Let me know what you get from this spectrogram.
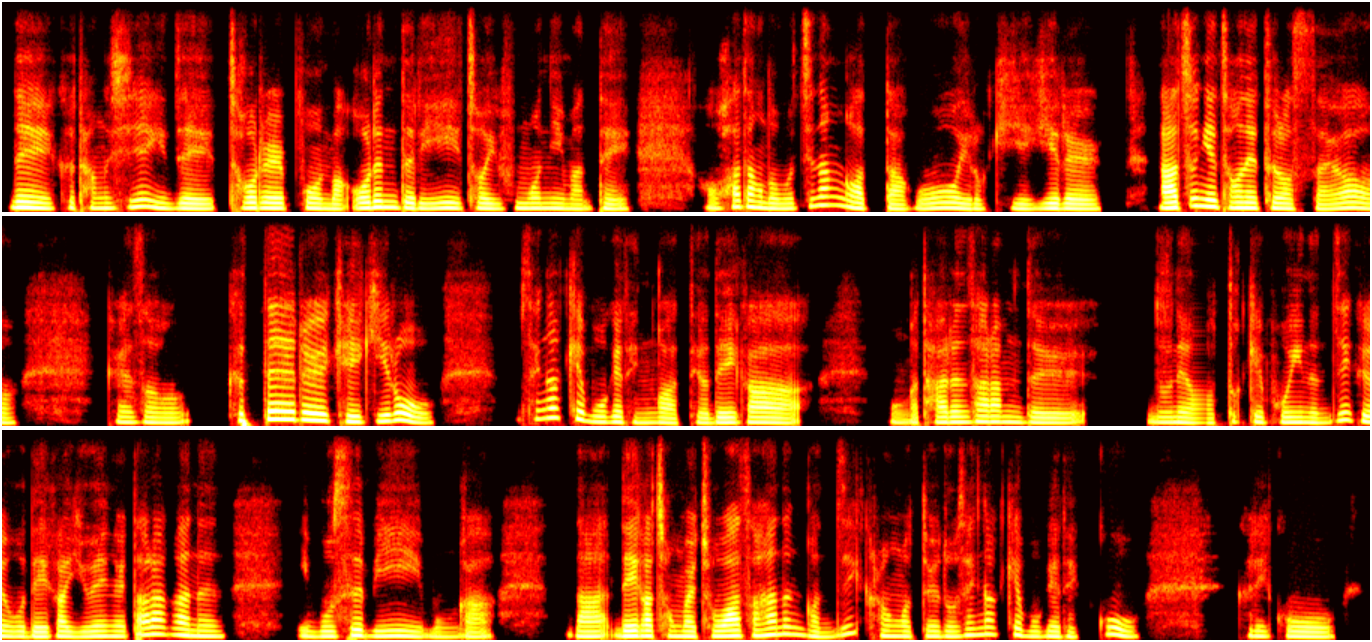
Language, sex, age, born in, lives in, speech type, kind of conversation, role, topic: Korean, female, 25-29, South Korea, United States, conversation, podcast, guest, 유행을 따르시겠어요, 아니면 자신만의 길을 가시겠어요?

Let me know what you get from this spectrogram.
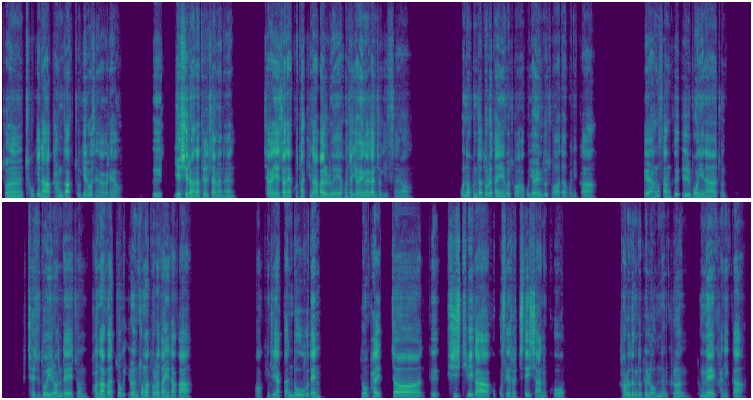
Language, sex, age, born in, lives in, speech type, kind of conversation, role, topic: Korean, male, 25-29, South Korea, South Korea, conversation, podcast, guest, 선택을 앞두고 직감을 믿는 편이신가요, 아니면 꼼꼼히 따져보는 편이신가요?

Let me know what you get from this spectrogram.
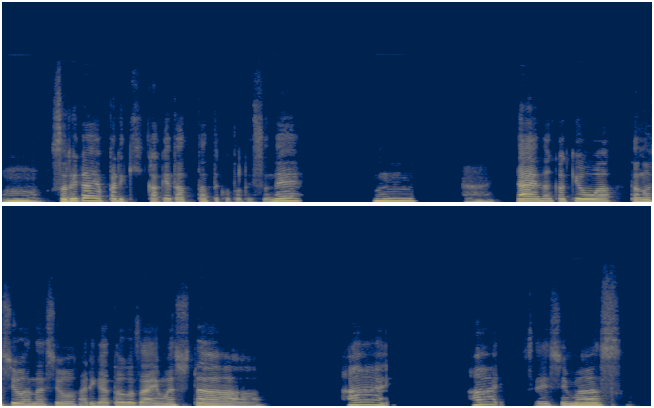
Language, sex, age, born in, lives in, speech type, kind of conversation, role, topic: Japanese, female, 50-54, Japan, Japan, conversation, podcast, host, 自分の美学を変えたきっかけは何ですか？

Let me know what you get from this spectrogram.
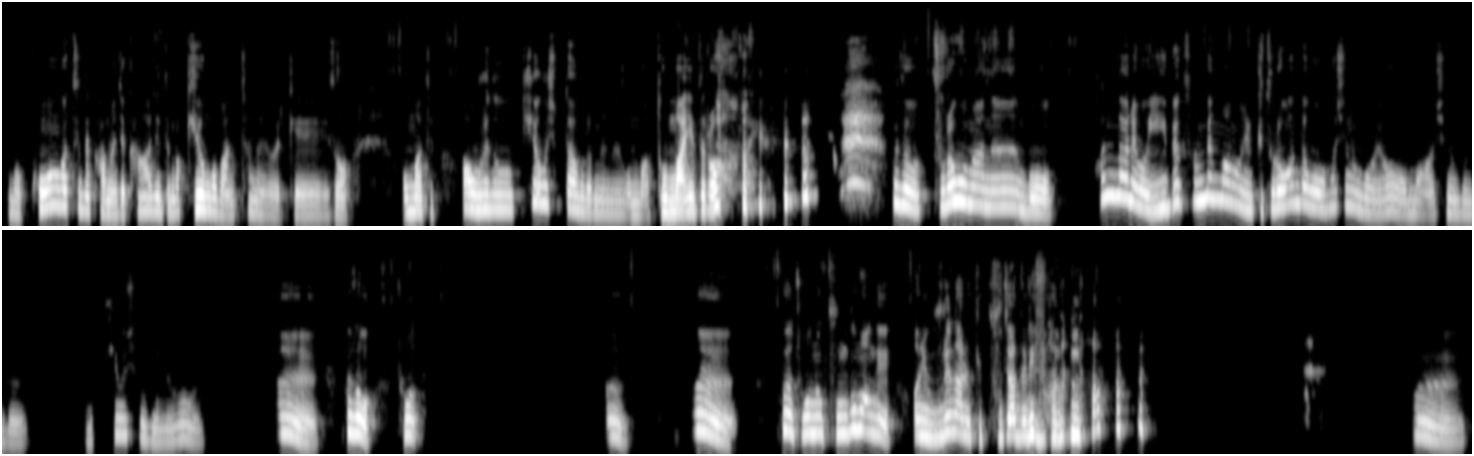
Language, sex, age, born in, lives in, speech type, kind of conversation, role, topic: Korean, female, 40-44, South Korea, United States, conversation, unstructured, none, 고양이와 강아지 중 어떤 반려동물이 더 매력적이라고 생각하시나요?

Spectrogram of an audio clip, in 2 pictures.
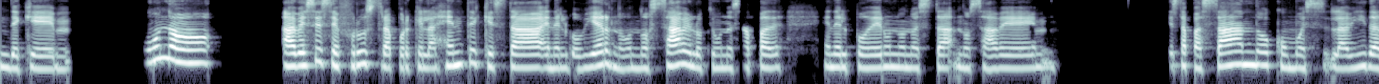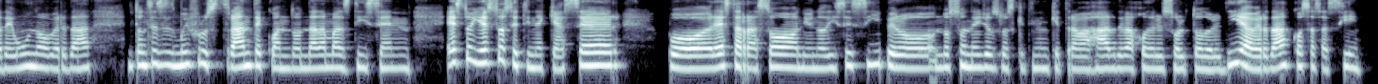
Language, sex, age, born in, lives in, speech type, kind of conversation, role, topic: Spanish, female, 30-34, United States, United States, conversation, unstructured, none, ¿Qué cualidades valoras más en un buen presidente o gobernante?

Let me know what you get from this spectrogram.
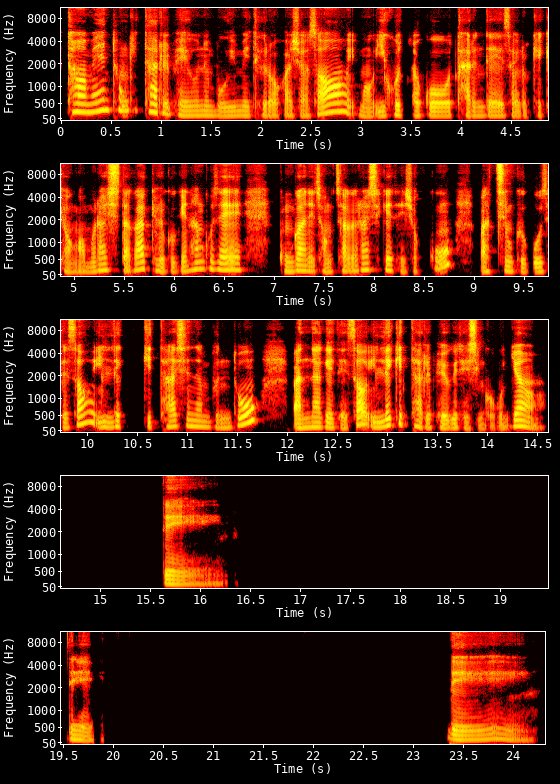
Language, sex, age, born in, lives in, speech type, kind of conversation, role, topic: Korean, female, 40-44, South Korea, South Korea, conversation, podcast, host, 직감 덕분에 일이 잘 풀렸던 경험이 있으신가요?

